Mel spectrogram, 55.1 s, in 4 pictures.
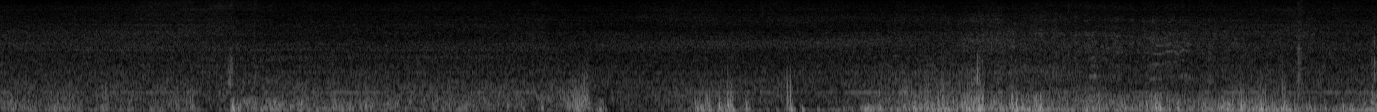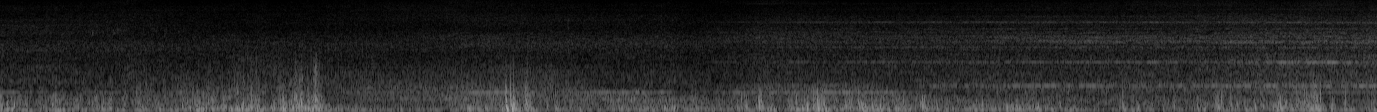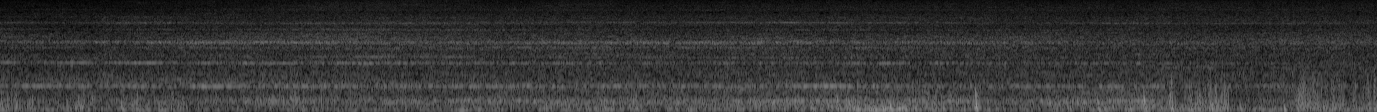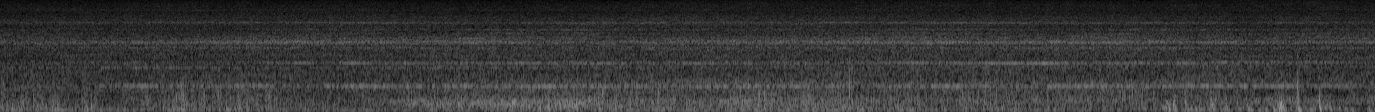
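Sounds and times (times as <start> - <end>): train wheels rumbling on rails: 0.0 - 55.0
steady high tones: 23.2 - 54.1.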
